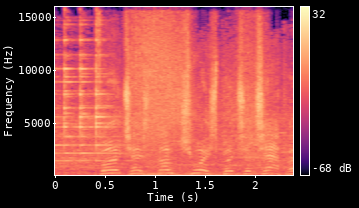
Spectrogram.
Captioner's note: bell ringing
